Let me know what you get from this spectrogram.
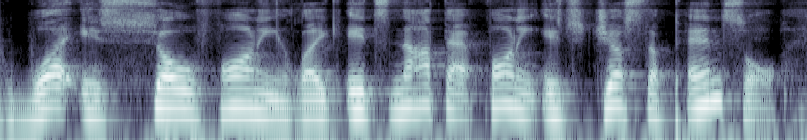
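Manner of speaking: mock outrage over something tiny; exasperated. Asking laughing family what is funny, exasperated. Retold protest at being laughed at.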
